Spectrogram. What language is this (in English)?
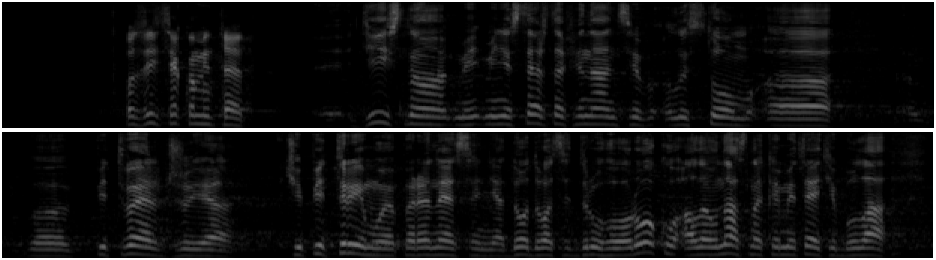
Ukrainian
